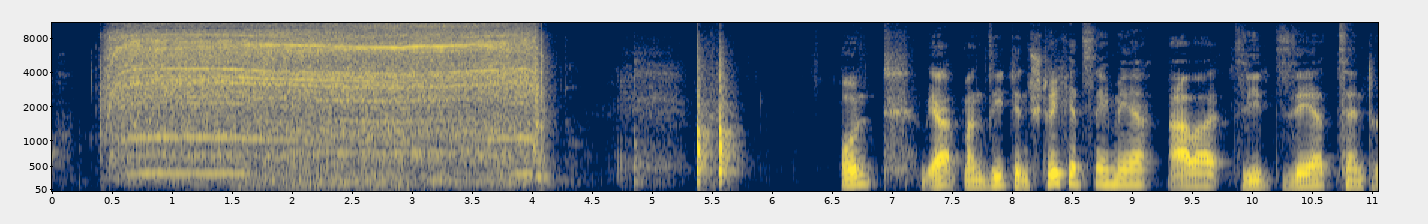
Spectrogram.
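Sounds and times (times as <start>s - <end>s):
drill motor whine: 0.4s - 4.2s.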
